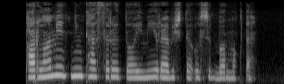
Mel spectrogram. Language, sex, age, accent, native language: Uzbek, female, 18-24, Samarqand, Uzbek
